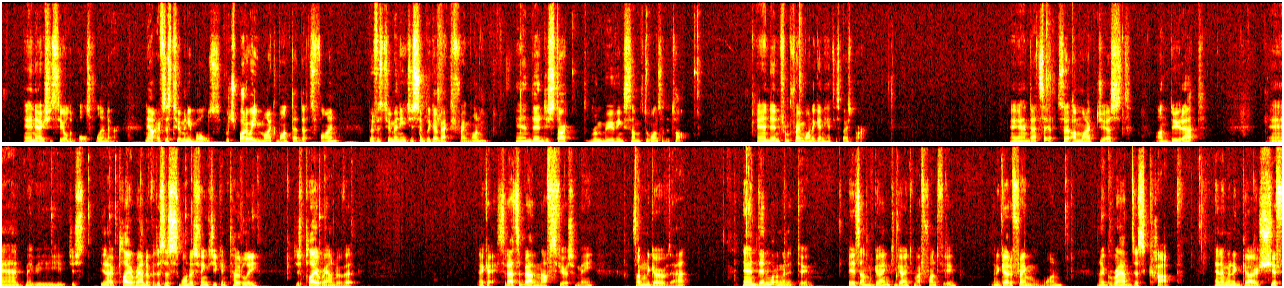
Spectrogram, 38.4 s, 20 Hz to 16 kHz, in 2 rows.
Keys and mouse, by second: 3.1 space, 6.2 shift+Left, 7.1 shift+middle click, 7.7 KP_1, 8.7-9.6 drag, 9.7 x, 11.2-11.7 middle drag, 11.8 space, 15.5 space, 16.0 shift+Left, 16.8-17.1 middle drag, 17.2 ctrl+z, 17.9 ctrl+z, 18.5 shift+middle click, 18.9 KP_1, 20.0-20.4 drag, 20.5 x, 21.2 shift+middle drag, 21.9 z, 22.3 click, 23.4 middle click, 23.4 x, 24.1 z, 24.3 space, 27.3 middle click, 28.5 space, 31.9 middle click, 32.5 KP_1, 33.3 shift+middle drag, 34.1-35.1 drag, 35.6 click, 38.0 shift+middle click.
